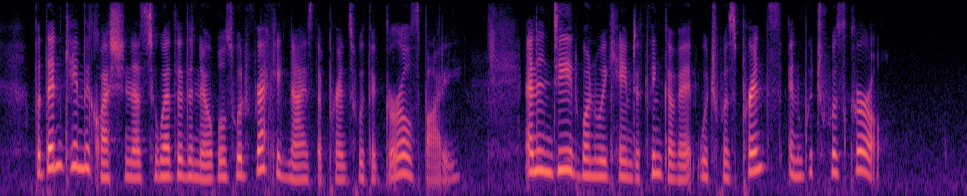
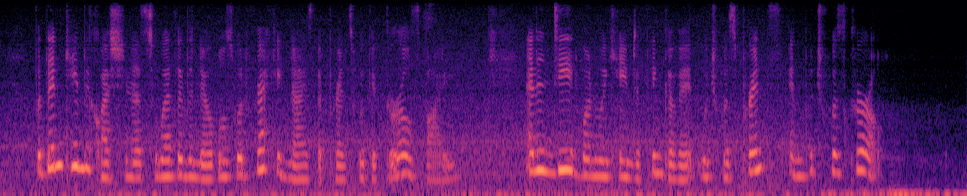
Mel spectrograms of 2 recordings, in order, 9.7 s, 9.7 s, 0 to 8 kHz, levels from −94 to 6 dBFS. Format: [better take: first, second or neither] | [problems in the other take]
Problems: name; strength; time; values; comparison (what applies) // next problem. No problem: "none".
first | background sound (Mechanisms); 13 dB below the speech // room echo; dies away in 0.2 s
